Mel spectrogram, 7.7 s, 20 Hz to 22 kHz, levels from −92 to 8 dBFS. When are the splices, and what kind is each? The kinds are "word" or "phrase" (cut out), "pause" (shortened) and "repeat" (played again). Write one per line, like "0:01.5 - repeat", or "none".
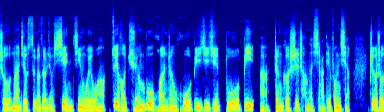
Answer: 0:02.2 - pause
0:04.5 - pause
